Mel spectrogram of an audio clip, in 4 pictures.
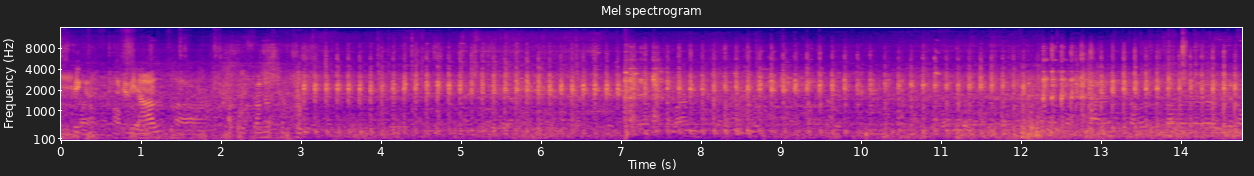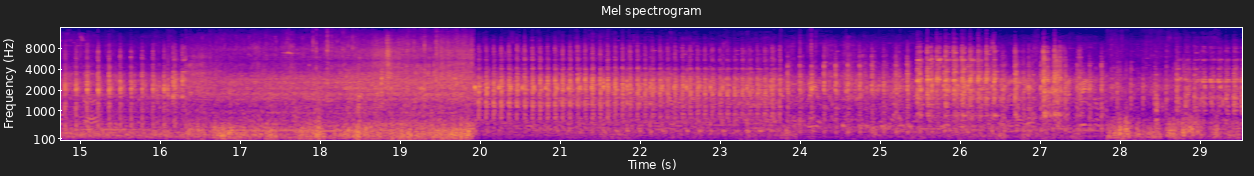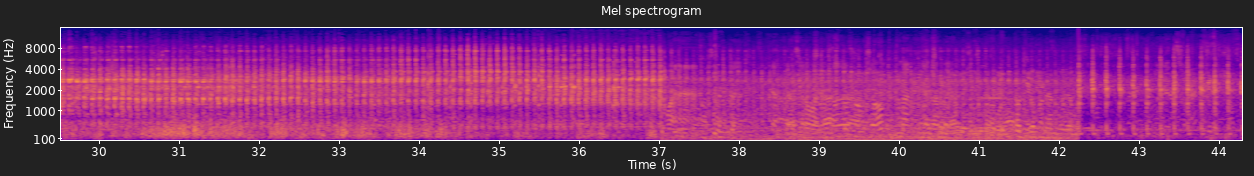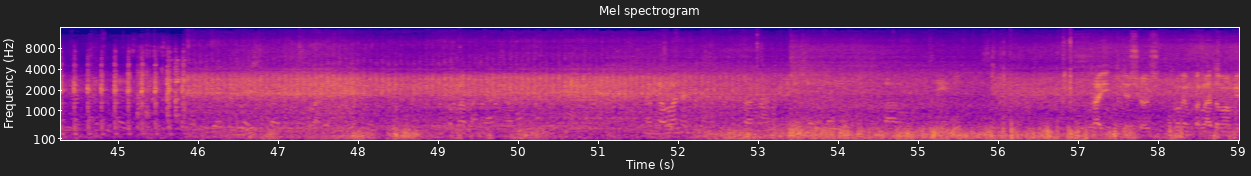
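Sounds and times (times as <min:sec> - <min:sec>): diesel engine knocking: 0:00.0 - 0:59.0
indistinct voices: 0:00.0 - 0:59.0.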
